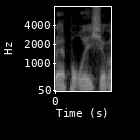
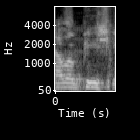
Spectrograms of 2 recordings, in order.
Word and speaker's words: alopecia: And then on stage this year, he made a joke about I want to call it Appalachia, but I know that's not how you actually pronounce alopecia.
